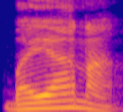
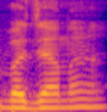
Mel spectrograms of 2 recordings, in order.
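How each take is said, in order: First: The middle consonant is a 'y' sound. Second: The middle consonant is a 'j' sound. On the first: This is the original form of the word. The speaker calls it right. "దాని అసలు పదం తెలుసా మీకు?" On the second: This is the everyday corrupted form. The speaker calls it wrong. "మనం అంటాం కదా బజానా"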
